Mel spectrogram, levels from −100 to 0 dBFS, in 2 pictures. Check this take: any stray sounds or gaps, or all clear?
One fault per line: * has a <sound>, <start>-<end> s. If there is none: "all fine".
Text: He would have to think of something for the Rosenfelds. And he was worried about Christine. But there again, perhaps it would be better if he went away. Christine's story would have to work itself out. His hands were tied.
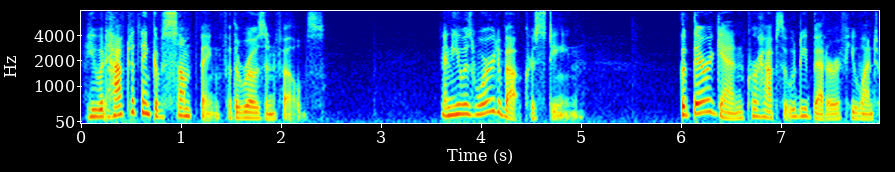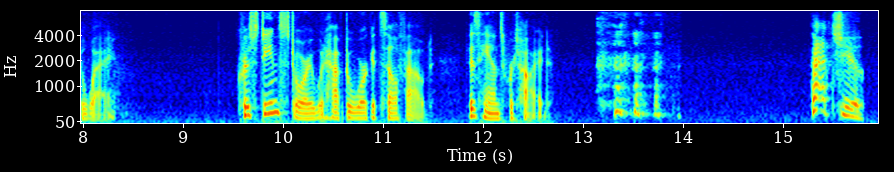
* has a laugh, 13.1-14.0 s
* has a sneeze, 15.3-15.8 s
